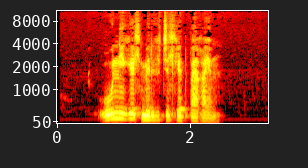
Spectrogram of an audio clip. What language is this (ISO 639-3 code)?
mon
